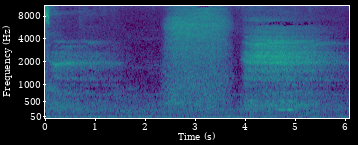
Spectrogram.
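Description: Faint breaths during a vinyasa yoga power flow, two soft, airy inhale-exhale swells in a quiet room with no talking.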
